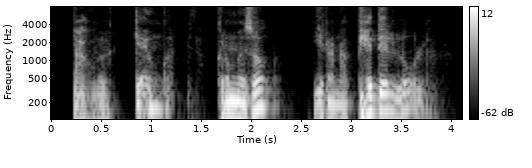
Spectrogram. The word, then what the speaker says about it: 베델: 그러면서 일어나 베델로 올라가. 이 베델이라고 한 게 뭐냐? 하나님의 집이라는 거예요. 그래서 베트 집 그다음에 델 사실 좀 엘인데 히브리어 발음상은 델이란 저 그런 저 억양이 나와요.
